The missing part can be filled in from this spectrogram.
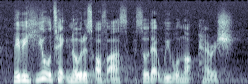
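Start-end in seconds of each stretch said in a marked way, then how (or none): none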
